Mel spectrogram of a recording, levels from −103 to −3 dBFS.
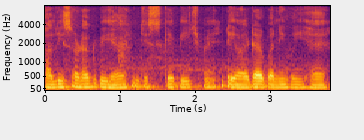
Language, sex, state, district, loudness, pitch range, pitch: Hindi, male, Uttar Pradesh, Lucknow, -17 LUFS, 105-115 Hz, 110 Hz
